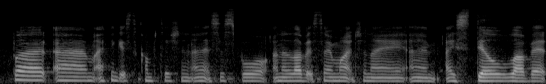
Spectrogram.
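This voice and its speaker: A woman with an American accent speaks at a fairly quick pace, her very deep, low voice held in a monotone, flat intonation. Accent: British with slight American twang. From England. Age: 40s. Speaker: racing driver. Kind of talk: interview.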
